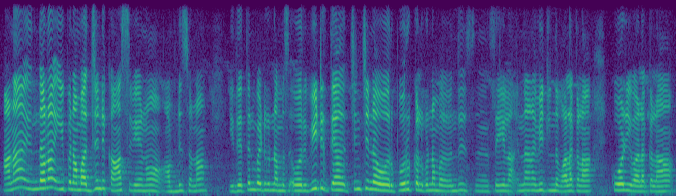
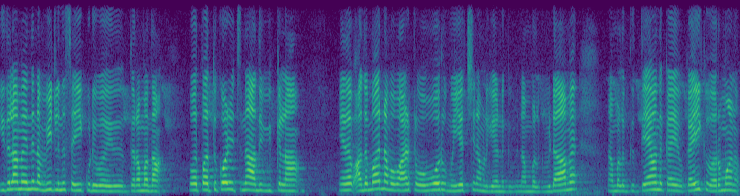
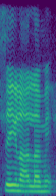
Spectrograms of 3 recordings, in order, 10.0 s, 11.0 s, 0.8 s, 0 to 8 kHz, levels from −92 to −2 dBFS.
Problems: background sounds at intervals, background conversations at intervals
